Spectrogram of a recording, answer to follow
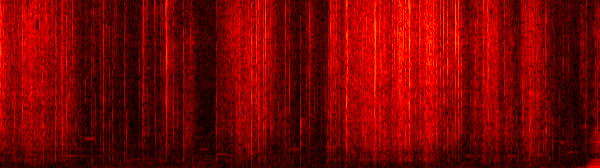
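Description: Paper wrapper crinkling in irregular rustles around a hotteok, a brown-sugar-filled Korean pancake, as it is held, bitten and chewed.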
